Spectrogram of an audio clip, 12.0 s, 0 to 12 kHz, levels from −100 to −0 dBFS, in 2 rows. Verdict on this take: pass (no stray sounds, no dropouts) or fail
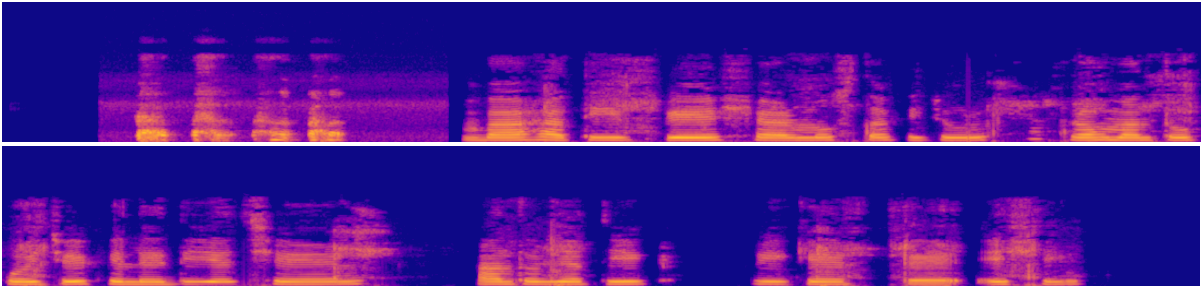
fail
